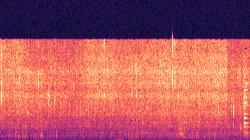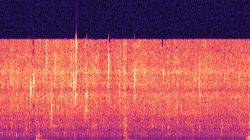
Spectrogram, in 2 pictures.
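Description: Square dough pockets deep-frying in hot oil: a steady sizzle and crackle of bubbling oil. A couple of soft knocks come around the middle.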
